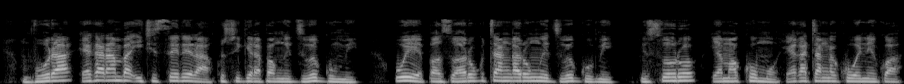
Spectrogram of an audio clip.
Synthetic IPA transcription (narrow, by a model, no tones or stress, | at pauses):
ɱvuɾajakaɾambait͡ʃise̞ɾe̞ɾakuʂik̬iɾapamwe̞d͡ziwe̞ɡʱuːmi | uje̞pazuʋaɾo̞k̬utaŋɡaɾo̞mwe̞d͡ziwe̞ɡʱuːmi | miso̞ɾo̞jamako̞mo̞jakataŋɡakuo̞ne̞ːkwa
